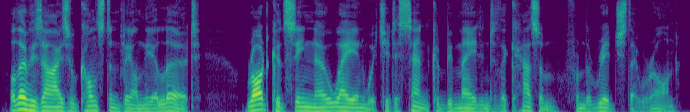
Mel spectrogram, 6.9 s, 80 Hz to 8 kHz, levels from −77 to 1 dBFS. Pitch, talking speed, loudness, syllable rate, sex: 100 Hz, 250 wpm, -20 LUFS, 6.2 syllables/s, male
